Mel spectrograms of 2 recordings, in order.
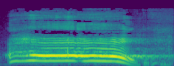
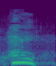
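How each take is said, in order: First: It is screamed loudly. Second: It is said calmly and quietly.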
